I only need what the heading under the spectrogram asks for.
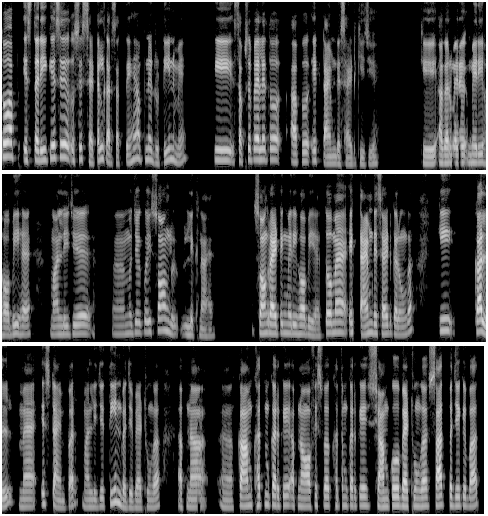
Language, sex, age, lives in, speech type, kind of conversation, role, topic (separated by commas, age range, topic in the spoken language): Hindi, male, 20-24, India, conversation, podcast, guest, Hobby dobara shuru karne ke liye sabse pehla chhota sa step kya hona chahiye?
